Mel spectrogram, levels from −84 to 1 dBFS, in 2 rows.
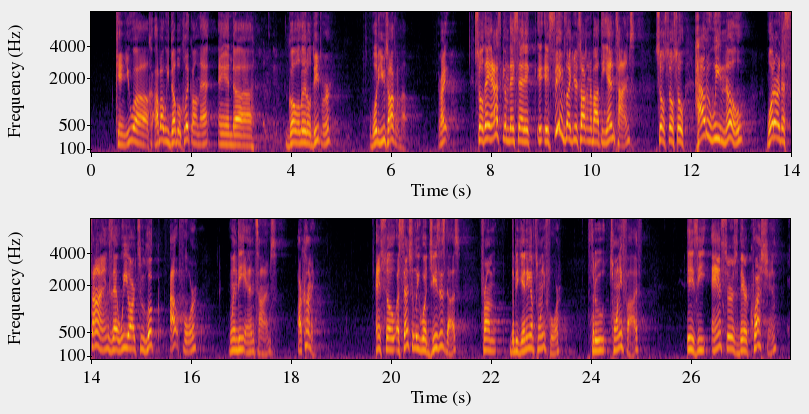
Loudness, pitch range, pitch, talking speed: -18 LUFS, 185-225 Hz, 200 Hz, 175 wpm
